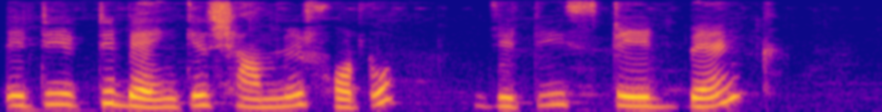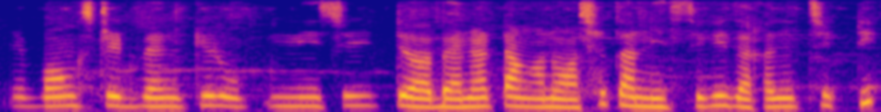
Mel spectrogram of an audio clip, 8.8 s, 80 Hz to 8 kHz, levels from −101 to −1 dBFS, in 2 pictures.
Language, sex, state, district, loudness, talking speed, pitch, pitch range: Bengali, female, West Bengal, North 24 Parganas, -22 LUFS, 170 wpm, 235 Hz, 220-255 Hz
